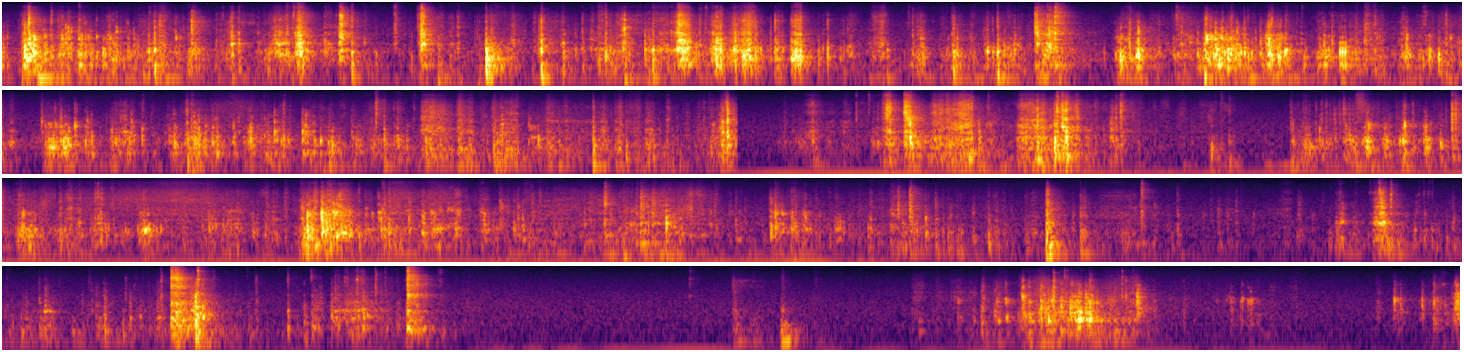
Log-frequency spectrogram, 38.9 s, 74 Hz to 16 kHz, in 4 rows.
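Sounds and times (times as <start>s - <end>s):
plastic toy parts clattering: 0.0s - 27.7s.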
